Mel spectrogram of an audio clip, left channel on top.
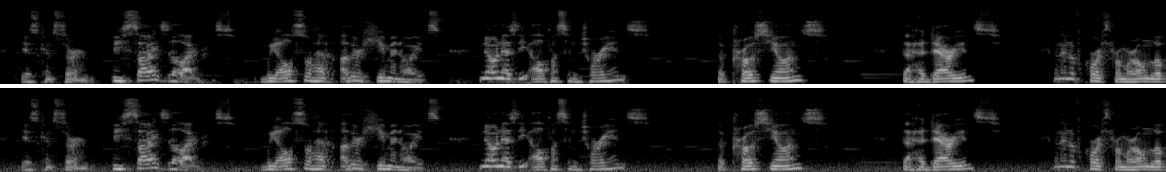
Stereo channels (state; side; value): noise; right; rumble, 23 dB below the sound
